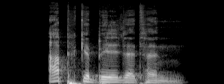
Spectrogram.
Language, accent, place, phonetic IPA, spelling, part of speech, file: German, Germany, Berlin, [ˈapɡəˌbɪldətn̩], abgebildeten, adjective, De-abgebildeten.ogg
- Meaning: inflection of abgebildet: 1. strong genitive masculine/neuter singular 2. weak/mixed genitive/dative all-gender singular 3. strong/weak/mixed accusative masculine singular 4. strong dative plural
